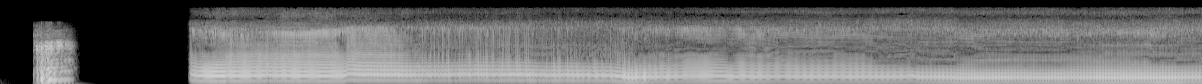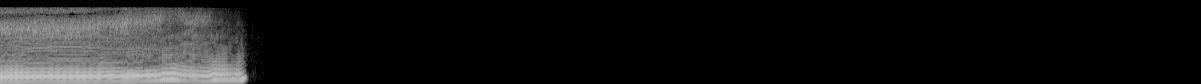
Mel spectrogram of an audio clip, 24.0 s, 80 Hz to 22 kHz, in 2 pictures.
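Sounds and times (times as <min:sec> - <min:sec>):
fly buzzing: 0:01.9 - 0:14.5.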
